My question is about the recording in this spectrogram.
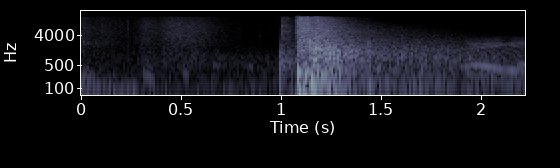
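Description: A single shot from a black powder muzzleloading rifle about a second in, sharp and loud, with its report ringing off through the woods for most of a second.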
